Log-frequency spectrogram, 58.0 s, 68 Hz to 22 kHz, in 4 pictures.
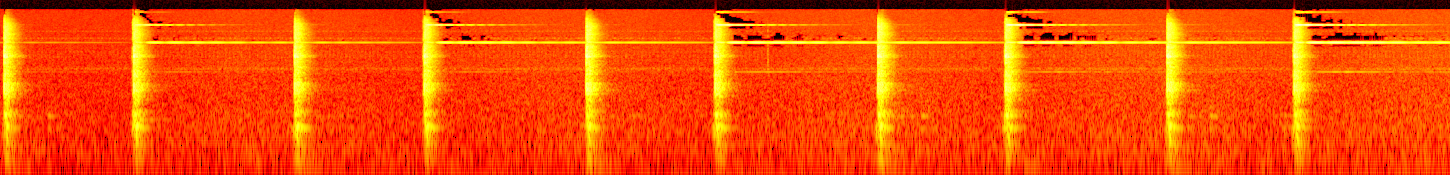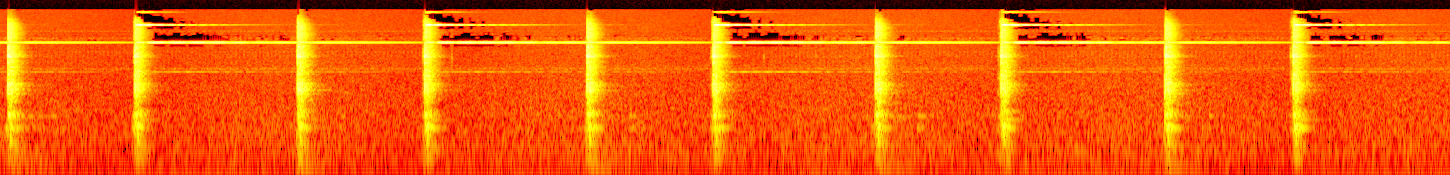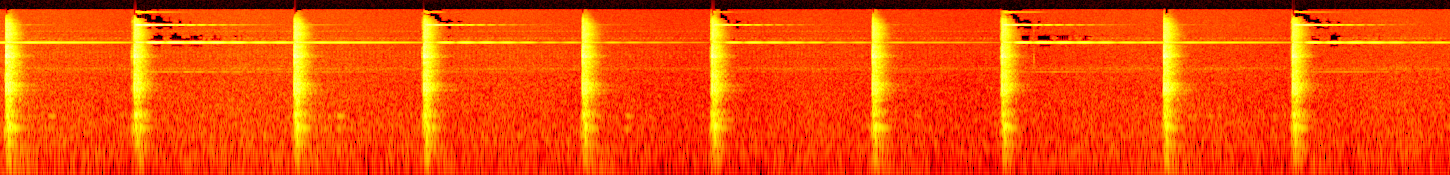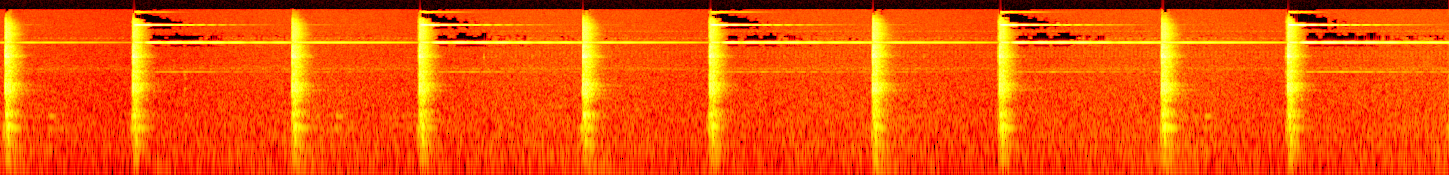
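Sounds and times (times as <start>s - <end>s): metronome ticking: 0.0s - 0.3s, 1.3s - 2.0s, 2.8s - 3.3s, 4.2s - 6.2s, 7.2s - 9.4s, 10.0s - 12.2s, 12.9s - 15.2s, 15.8s - 18.1s, 18.7s - 26.8s, 27.4s - 29.7s, 30.3s - 33.9s, 34.7s - 35.4s, 36.1s - 37.0s, 37.6s - 38.1s, 39.0s - 41.1s, 41.9s - 42.8s, 43.4s - 44.1s, 44.8s - 49.8s, 50.6s - 52.7s, 53.5s - 55.8s
metronome bell ringing: 1.4s - 35.4s, 36.1s - 38.4s, 39.0s - 57.9s.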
